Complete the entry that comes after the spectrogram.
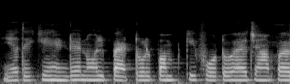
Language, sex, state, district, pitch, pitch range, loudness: Hindi, female, Punjab, Fazilka, 195 Hz, 195-200 Hz, -19 LUFS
